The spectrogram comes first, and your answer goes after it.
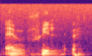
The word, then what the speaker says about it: MPhil: Ya Allah, bacanya fil ya, MPhil.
